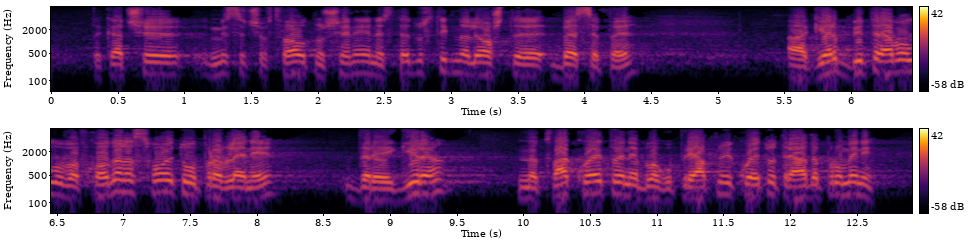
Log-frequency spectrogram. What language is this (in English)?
Bulgarian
